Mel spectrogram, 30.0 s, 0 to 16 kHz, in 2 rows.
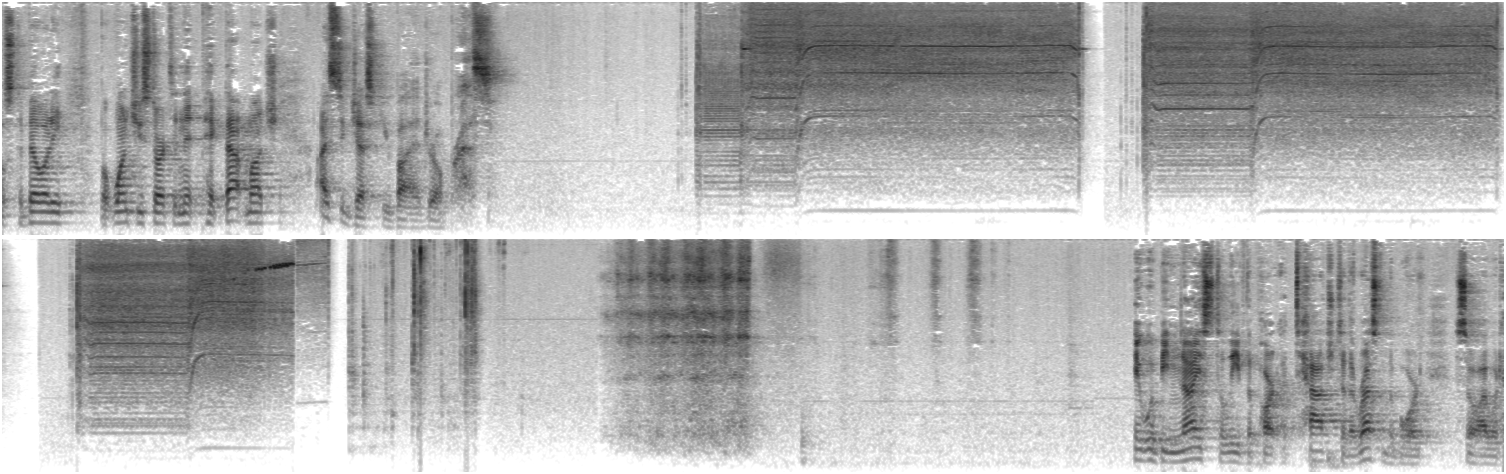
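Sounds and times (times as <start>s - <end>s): electric drill boring into wood: 6.9s - 15.1s, 15.8s - 18.3s.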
